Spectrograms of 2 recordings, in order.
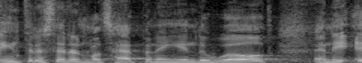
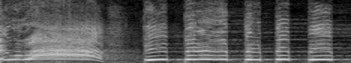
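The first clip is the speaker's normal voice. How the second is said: much higher, louder cartoon yelp then beeping; mock electric shock scream; 6 dB louder, slower than usual. Preacher acting out the shocked Australian for the congregation, squealing and beeping. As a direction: squeal like a man getting zapped, then beep like the fence. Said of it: "I say".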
